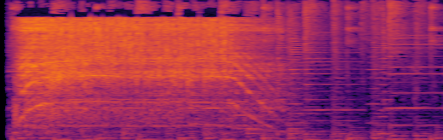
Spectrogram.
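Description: A loud motor-like whir that starts abruptly, rises quickly in pitch, holds steady, then winds down in pitch about two and a half seconds in. It plays over music with a steady low beat.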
